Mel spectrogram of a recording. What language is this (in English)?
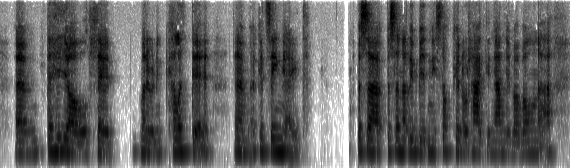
Welsh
